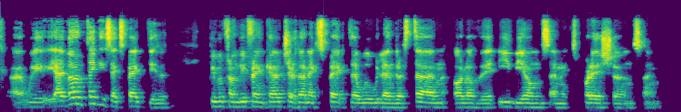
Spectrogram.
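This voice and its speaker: This man has a strong Spanish accent and a medium pitch. He talks at a moderate pace with ordinary pitch variation. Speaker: executive coach. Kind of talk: talk to online club. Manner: hesitant with fillers.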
